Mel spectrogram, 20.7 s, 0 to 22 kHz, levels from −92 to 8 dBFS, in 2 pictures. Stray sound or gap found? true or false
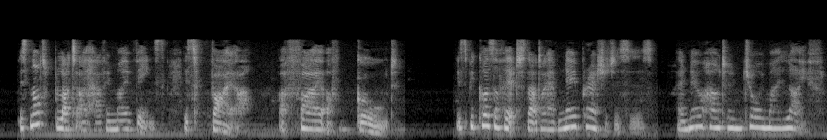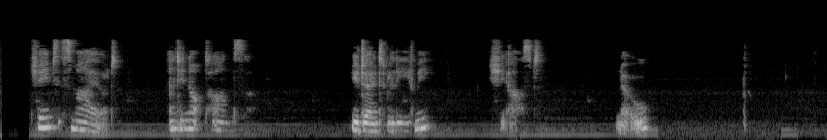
true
